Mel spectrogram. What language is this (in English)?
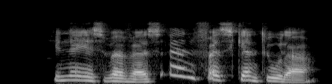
Kabyle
